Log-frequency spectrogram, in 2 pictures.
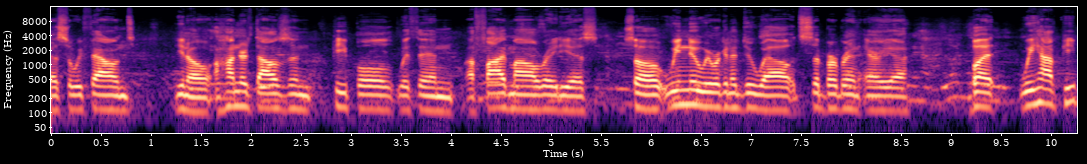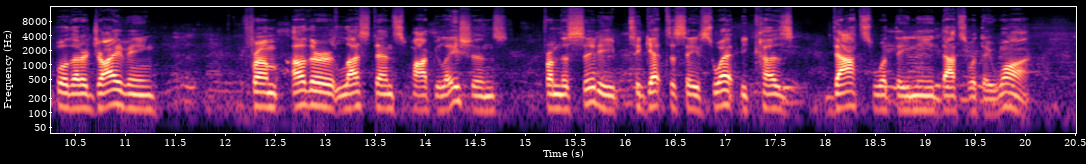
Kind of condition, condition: setting, busy venue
